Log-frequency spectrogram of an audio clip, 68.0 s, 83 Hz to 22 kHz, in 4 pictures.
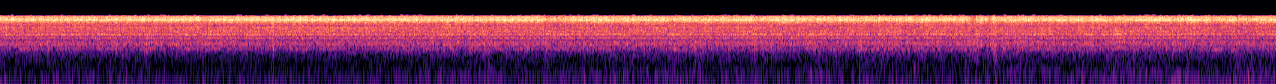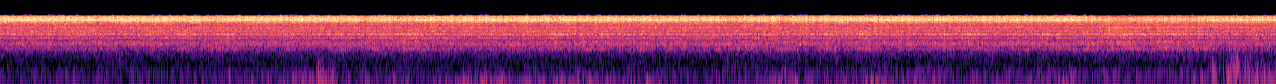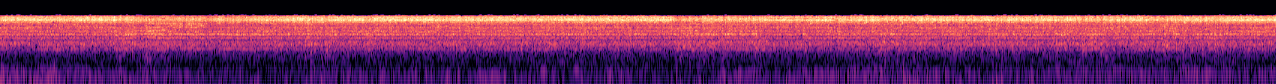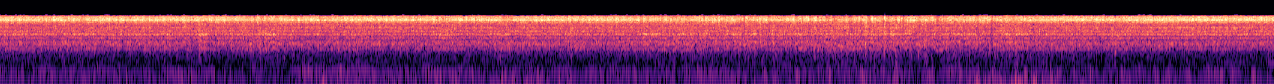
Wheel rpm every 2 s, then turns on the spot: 120, 110, 110, 120, 110, 120, 110, 120, 120, 110, 110, 110, 120, 110, 120, 110, 110, 110, 110, 120, 110, 110, 110, 110, 120, 120, 120, 120, 110, 110, 110, 110, 110, 110.
none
